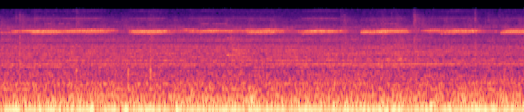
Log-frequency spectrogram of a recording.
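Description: Insects singing: a steady, high-pitched chorus that swells and dips about once a second.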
